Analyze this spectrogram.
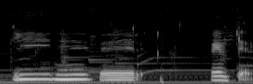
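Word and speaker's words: Klinefelter: Clean Felter. Clean Felter. Ah, es Clean Felter.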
